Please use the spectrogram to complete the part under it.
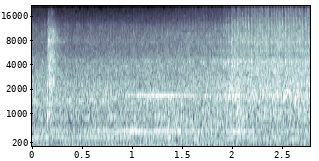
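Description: A Honda Del Sol fitted with a stock K20A2 engine idles nearby with a steady, even hum and a faint whine. A brief click sounds near the start, and the idle swells slightly toward the end.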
